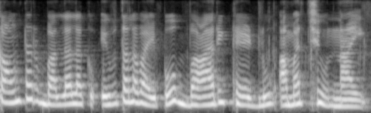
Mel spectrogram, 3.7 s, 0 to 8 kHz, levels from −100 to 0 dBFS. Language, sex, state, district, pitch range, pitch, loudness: Telugu, female, Telangana, Hyderabad, 220-280 Hz, 245 Hz, -12 LUFS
